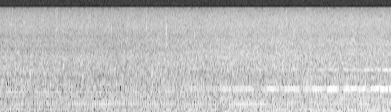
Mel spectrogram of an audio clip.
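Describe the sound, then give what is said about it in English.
A steady, soft hiss of light rain fills the whole clip, with a faint, continuous low hum droning underneath and no voices. “His long gray beard was matched by a similarly gray robe, with a deep cowl that cast a shadow over his eyes, even as it shrugged off the light mist of rain falling about him.”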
